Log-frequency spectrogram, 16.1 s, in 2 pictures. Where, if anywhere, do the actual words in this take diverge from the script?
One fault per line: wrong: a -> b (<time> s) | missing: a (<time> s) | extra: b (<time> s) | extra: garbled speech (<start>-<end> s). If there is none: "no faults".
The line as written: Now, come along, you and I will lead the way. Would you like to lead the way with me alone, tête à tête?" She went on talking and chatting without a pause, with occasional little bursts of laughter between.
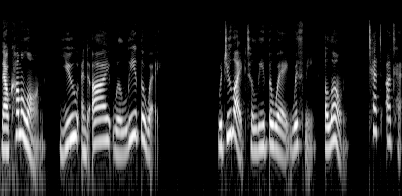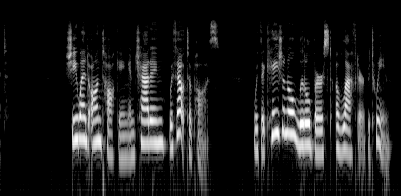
wrong: bursts -> burst (14.2 s)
